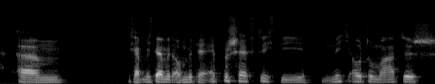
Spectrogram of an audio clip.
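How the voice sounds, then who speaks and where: A man talks at a fairly slow pace in a somewhat breathy voice. His pitch varies in an ordinary way. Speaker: podcast co-host. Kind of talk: casual chat. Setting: remote recording over the internet. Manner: halting, many fillers.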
